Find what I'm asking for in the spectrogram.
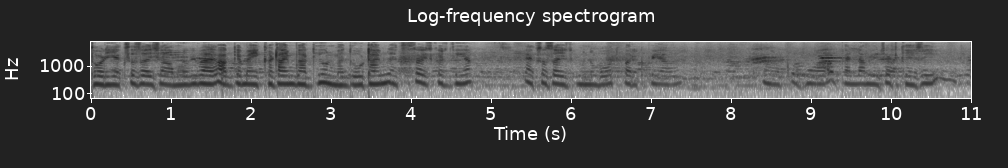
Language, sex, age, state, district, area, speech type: Punjabi, female, 45-60, Punjab, Gurdaspur, urban, spontaneous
